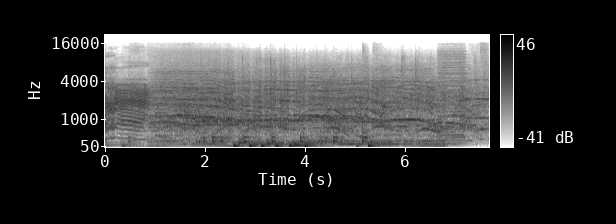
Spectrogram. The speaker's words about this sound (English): I stopped by to tell you, you got a bishop that knows how to roar. I stopped by to tell you, you got a bishop that needs to know, are you a lion or are you a sheep? But I need all lions to roar.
